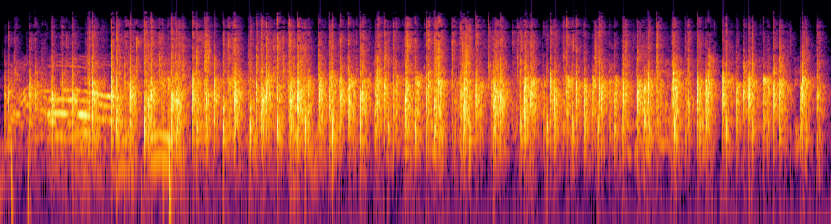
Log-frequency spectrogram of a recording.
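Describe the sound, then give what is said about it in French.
A room of dinner guests at a Wine Story association wine evening breaks into general applause for the visiting winemaker, many hands clapping in a dense, steady patter that stays loud for the whole stretch, with a voice briefly heard at the very start. “Est-ce qu'on pourrait demander applaudissement général”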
